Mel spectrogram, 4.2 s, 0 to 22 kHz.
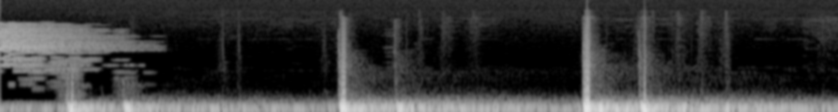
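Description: Heartbeat-like pairs of deep bass thumps in the soundtrack of a closing logo animation, a pair about every 1.3 s, over a low hum.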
